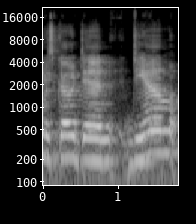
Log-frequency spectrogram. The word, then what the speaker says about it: Diem: His name was Go Dinh Diem, or sometimes it's pronounced Diem as well.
